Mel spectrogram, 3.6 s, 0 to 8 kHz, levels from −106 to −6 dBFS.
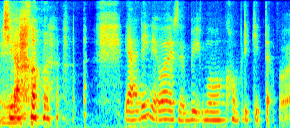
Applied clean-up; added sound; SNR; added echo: neural mask model RNNoise.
